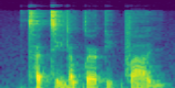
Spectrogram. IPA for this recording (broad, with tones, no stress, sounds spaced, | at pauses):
t̪ʰ ɐ˧ t̚ s iː˨˩ j ɐ˨ w k œː˨ k iː˨˥ k̚ f aː˨˩ j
